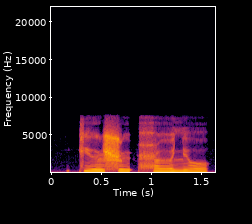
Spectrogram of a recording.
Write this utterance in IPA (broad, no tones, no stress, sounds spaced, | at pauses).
kʲ ɨ ʂ ʉ ʔ ħ ɵ lʲ o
